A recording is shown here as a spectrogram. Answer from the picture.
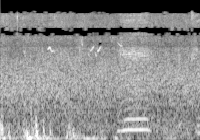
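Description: One short, low hooting note about a second in, over wind buffeting the microphone.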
